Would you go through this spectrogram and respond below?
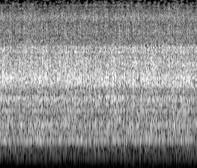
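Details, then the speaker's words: Atlas Craftsman lathe after shimming the tumbler gear to cure gear lash, feed engaged under load: steady, even gear whir with only light, faint chatter and no heavy racket or knocking; the gear train runs quietly after the repair. "I think it's quite a bit quieter if you listen to this uh lathe in other videos it was making quite a strong racket I don't hear any substantial sound I hear a little bit of rattling here but it's all so faint that it doesn't really seem to matter"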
